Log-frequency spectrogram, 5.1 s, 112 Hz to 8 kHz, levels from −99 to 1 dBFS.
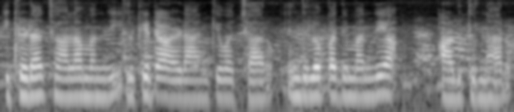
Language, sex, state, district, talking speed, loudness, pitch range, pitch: Telugu, female, Andhra Pradesh, Srikakulam, 115 wpm, -19 LUFS, 195-210 Hz, 205 Hz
